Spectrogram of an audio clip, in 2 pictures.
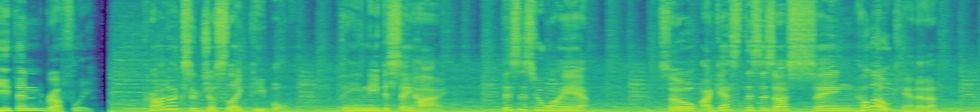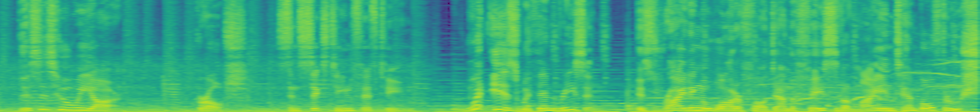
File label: Commercial; Toronto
